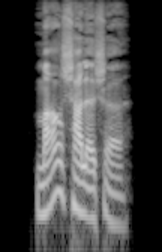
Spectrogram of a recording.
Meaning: inflection of marshallisch: 1. strong/mixed nominative/accusative feminine singular 2. strong nominative/accusative plural 3. weak nominative all-gender singular
- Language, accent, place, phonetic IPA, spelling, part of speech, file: German, Germany, Berlin, [ˈmaʁʃalɪʃə], marshallische, adjective, De-marshallische.ogg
